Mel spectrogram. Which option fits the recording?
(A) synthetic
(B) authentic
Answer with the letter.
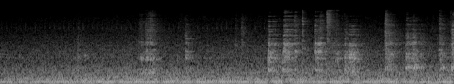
B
